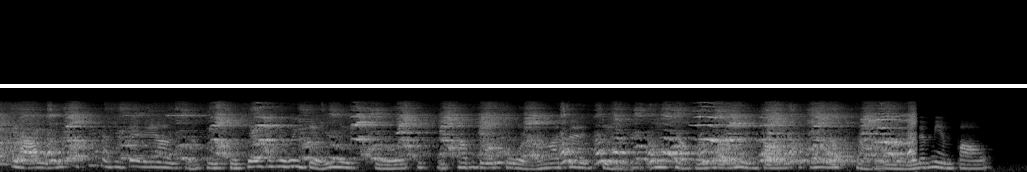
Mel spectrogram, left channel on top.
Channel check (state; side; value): silent; left; 55 dB below the other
